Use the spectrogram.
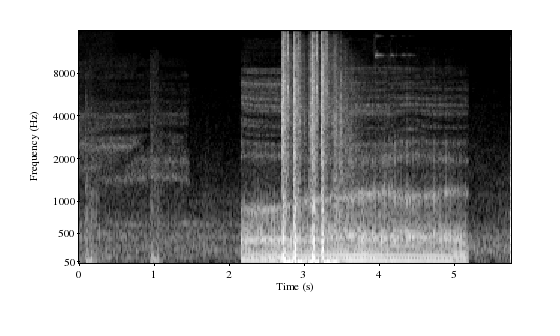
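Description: Gunfire shooting zombies in a video game, a burst of rapid game shots roaring over a sustained rumbling din for about three seconds before cutting off, preceded by quieter ambience.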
